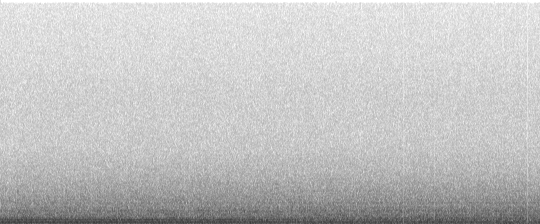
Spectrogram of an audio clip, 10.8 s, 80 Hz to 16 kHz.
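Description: Mercury F200 200-hp outboard running near full throttle as the boat nears top speed, a steady hum of unchanging pitch over the rush of wind and water.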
